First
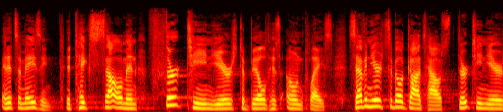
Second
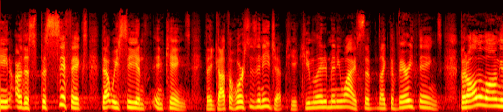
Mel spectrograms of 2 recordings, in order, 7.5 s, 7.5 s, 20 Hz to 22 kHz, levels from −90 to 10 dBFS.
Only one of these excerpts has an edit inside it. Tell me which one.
first; 1 cut; at 0.9 s

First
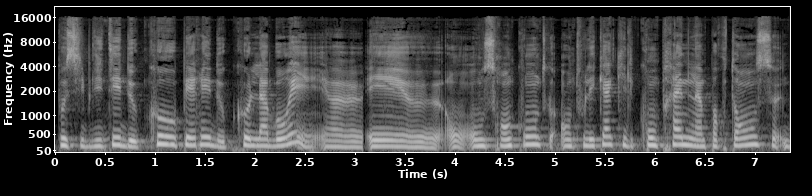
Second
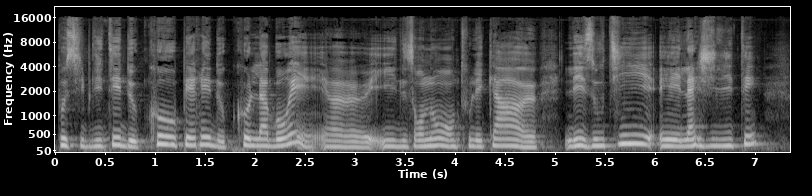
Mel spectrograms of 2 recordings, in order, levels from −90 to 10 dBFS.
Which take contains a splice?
first; 1 cut; at 3.1 s

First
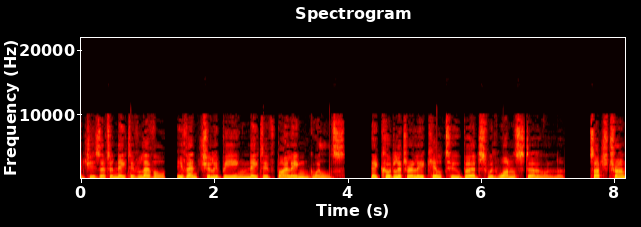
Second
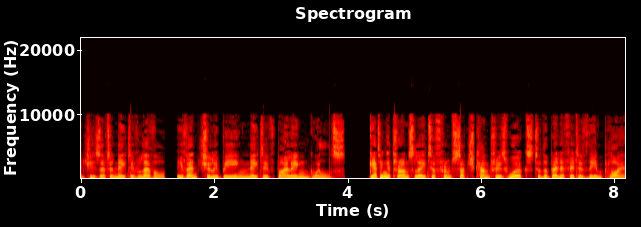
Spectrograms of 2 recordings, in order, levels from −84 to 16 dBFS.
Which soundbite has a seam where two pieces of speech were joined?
first; 1 cut; at 4.2 s

